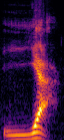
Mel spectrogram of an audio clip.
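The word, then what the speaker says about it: יָהּ: saben y lo dicen que eso se pronuncia Ya ya okay Y en español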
